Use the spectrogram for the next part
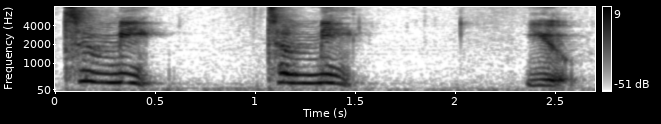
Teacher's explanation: your tongue is going to be at the top of your mouth ready to make the T sound, but no air comes out. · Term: final T sound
